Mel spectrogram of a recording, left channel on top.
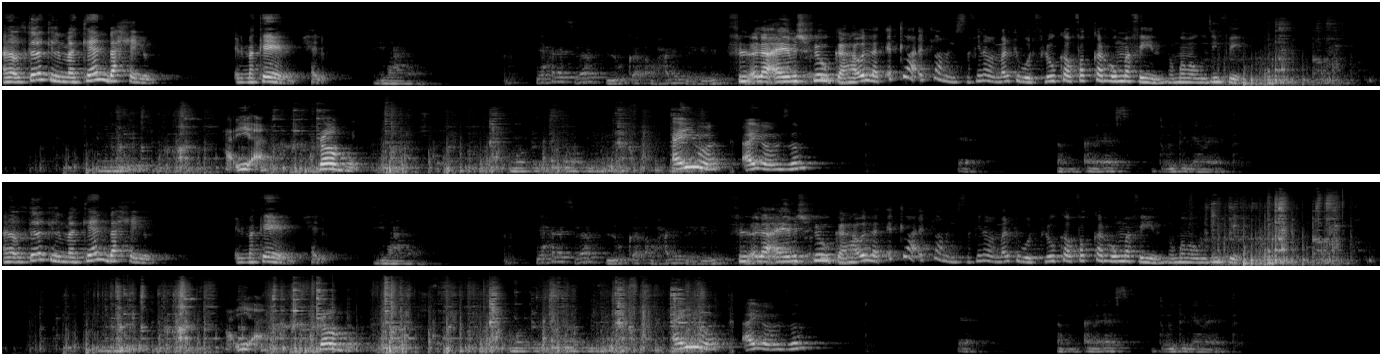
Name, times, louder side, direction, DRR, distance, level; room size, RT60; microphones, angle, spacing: voice 1, 0.0-1.5 2.3-3.3 7.4-12.5 16.0-16.5 16.9-17.3 20.5-21.9, left 4 dB, 50° left, 11 dB, 0.5 m, -23 dB
voice 2, 3.7-4.2 5.0-8.5 14.7-15.3 17.7-18.0 18.8-20.0 20.4-20.7 23.3-23.5 24.3-25.1 25.4-26.0, equal, 5° right, 1 dB, 2.6 m, -39 dB
sound 1, 12.0-13.7 14.1-21.1, right 6 dB, 55° right, 0.5 m, -32 dB
23.0 x 8.1 x 3.6 m, 0.65 s
head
